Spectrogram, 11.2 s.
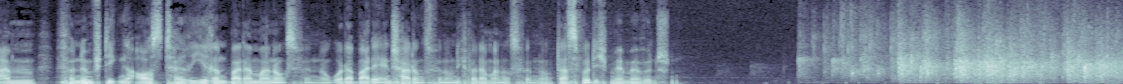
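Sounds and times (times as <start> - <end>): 
speech: 0.0 - 6.9
audience clapping: 7.5 - 11.2.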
